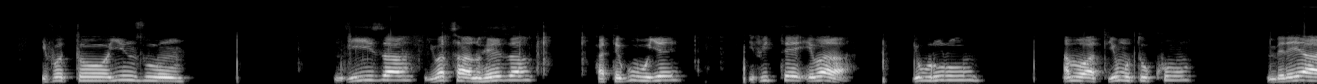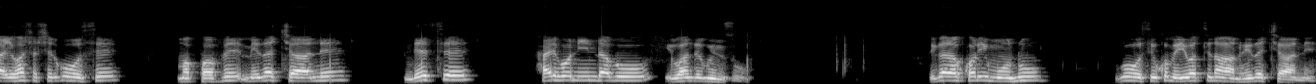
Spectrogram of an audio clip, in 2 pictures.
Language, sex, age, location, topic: Kinyarwanda, male, 50+, Kigali, finance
